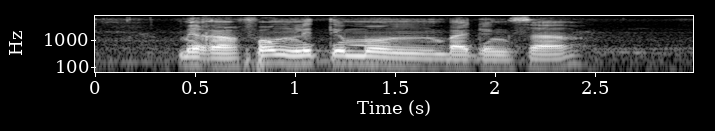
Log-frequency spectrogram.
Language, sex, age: Southern Sotho, male, 22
